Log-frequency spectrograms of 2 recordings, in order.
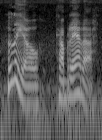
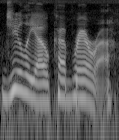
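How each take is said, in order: First: The name is said with a Spanish accent. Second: The name is said with an American English accent.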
